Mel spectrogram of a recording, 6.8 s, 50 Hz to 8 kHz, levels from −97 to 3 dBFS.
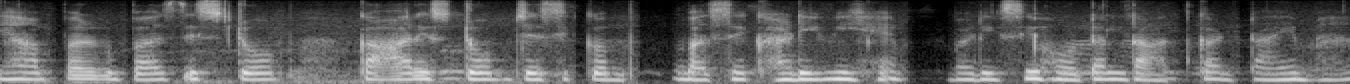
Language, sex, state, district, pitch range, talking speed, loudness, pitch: Hindi, female, Uttar Pradesh, Jyotiba Phule Nagar, 215-230 Hz, 170 wpm, -18 LUFS, 220 Hz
